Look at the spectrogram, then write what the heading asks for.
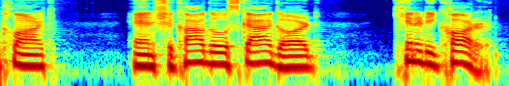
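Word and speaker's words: Chennedy: and Chicago Sky guard Kennedy Carter I just found out that's the way you actually pronounce the name yeah now with a K with with a CH but then in a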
